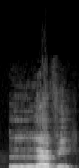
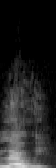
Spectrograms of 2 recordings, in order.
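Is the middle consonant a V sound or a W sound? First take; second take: V sound; W sound. First: The middle consonant is a V sound. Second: The middle consonant is a W sound. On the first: This is how many people commonly say it. "we say Levi with a with a with a V sound" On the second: This is how it reads in Hebrew. "from Hebrew Lewi ... It has a, a wow"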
